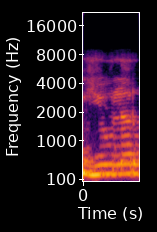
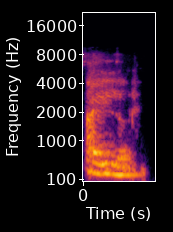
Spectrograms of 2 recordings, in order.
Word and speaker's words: Euler: अब देखो, इसको है ना कई लोग यूलर बोलते हैं, ठीक है, बट इट्स नॉट a correct pronunciation, it's आइलर। ठीक है, ये ध्यान रखना है। बिकॉज सभी यूनिवर्सिटीज में ना, इवन फॉरेन यूनिवर्सिटी में इसको आइलर ही प्रोनाउंस करते हैं। सो यूलर कहने से कुछ जाएगा नहीं, but correct pronunciation is आइलर होता है।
